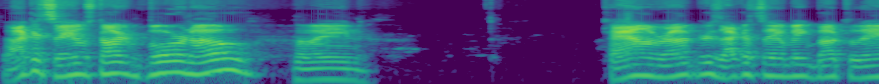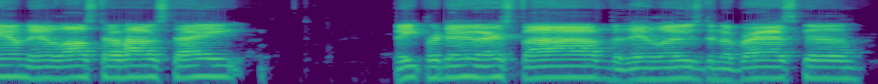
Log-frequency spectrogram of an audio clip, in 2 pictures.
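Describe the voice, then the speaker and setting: A man's voice: medium pitch, fairly even intonation, unhurried, sharp tone. A man hosting a college football talk show, blunt and folksy, tossing in mild swearing. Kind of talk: opinionated sports talk.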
